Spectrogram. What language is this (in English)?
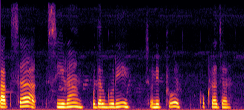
Bodo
